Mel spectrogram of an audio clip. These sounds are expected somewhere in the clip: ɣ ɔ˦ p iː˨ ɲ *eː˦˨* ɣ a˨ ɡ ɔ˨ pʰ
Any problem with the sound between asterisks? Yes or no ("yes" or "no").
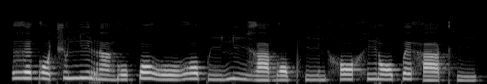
yes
